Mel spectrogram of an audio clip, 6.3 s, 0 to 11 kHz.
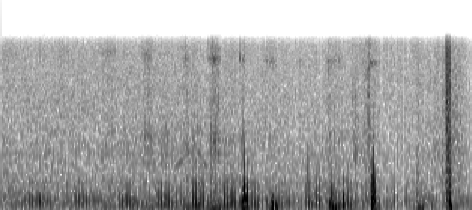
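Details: Newly-delivered mother cat with four kittens born April 22, 2010: soft rhythmic purring at first, then broken by louder short thumps, snuffles and rustling handling noises, with one sharp high click near the end.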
